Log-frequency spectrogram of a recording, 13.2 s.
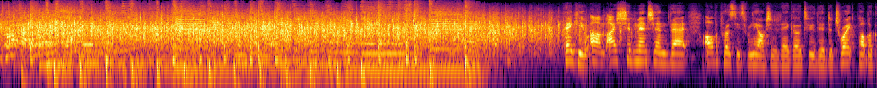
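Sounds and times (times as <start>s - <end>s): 
studio audience clapping to welcome a guest auctioneer: 0.0s - 9.7s
speech: 8.5s - 13.1s.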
